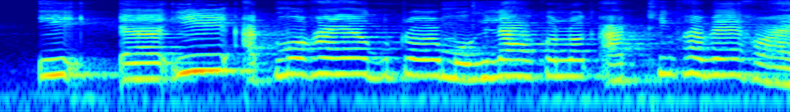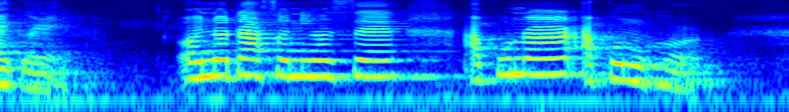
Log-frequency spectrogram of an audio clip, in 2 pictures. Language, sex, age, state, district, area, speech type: Assamese, female, 45-60, Assam, Lakhimpur, rural, spontaneous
